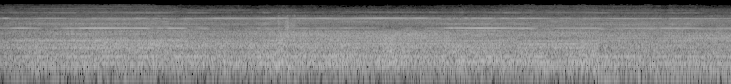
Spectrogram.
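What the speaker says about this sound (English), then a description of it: "We'll run this heat gun." A heat gun runs on a portable power station, giving a steady loud fan-driven whoosh and hiss that holds constant throughout with no talk.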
